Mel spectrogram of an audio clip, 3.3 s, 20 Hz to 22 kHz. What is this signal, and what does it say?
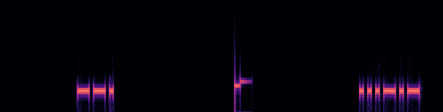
Morse code, heard as a keyed tone, about 40 wpm, 700 Hz. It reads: G <SK>
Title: Single Character (Letter:Number:Punctuation:Prosign) Alt 40wpm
